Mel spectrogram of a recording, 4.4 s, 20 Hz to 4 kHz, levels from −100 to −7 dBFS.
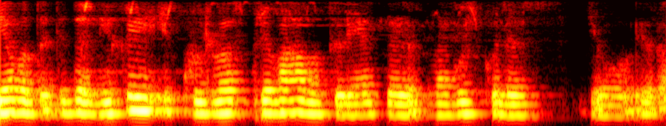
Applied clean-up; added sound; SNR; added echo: neural mask model DeepFilterNet 3.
